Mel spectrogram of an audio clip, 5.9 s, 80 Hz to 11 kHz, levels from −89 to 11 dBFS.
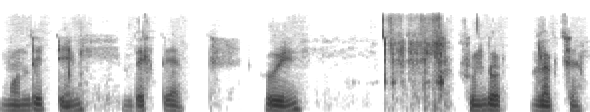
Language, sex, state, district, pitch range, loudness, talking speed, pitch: Bengali, male, West Bengal, Malda, 110-140 Hz, -20 LUFS, 60 wpm, 120 Hz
